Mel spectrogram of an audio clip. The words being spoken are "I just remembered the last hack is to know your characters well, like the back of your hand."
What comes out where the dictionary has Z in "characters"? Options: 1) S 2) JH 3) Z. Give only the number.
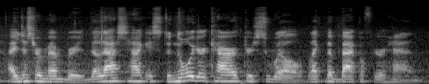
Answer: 1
